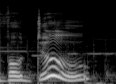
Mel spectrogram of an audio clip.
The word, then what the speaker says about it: vodou: So for example, you may see, even though it's pronounced phonetically as vodou, it's spelled differently. So the French spellings, there is V-O-U-D-O-U. There's also vodou, which is V-A-U-D-O-U.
